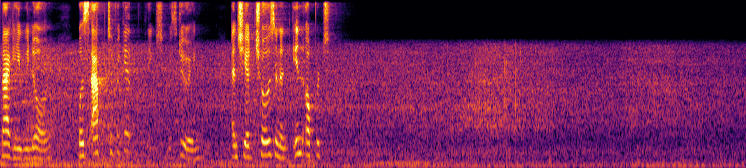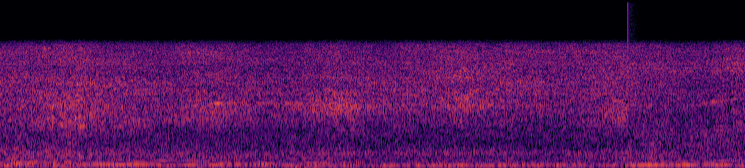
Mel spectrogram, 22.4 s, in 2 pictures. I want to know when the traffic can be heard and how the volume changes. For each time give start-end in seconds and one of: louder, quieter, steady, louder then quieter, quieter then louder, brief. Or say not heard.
0.0-22.3 quieter.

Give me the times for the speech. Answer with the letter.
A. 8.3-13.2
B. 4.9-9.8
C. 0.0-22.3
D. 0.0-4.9
D.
